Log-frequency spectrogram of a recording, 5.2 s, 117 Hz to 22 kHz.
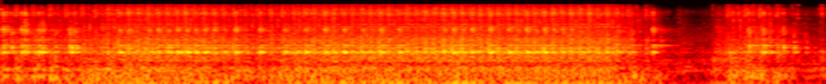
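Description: Vintage Kenmore 148.1215 all-metal sewing machine stitching a zigzag forward, its motor and needle mechanism running with a steady rapid rhythm. It stops about four seconds in, then runs again briefly before the end.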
